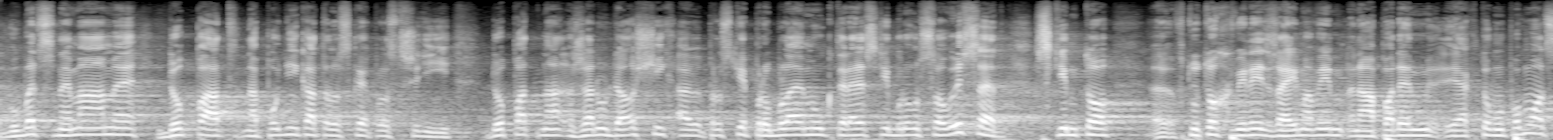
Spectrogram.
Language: Czech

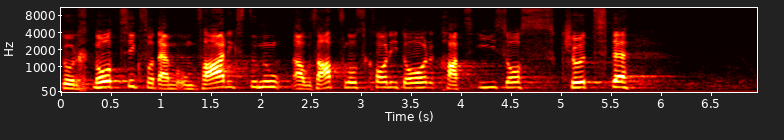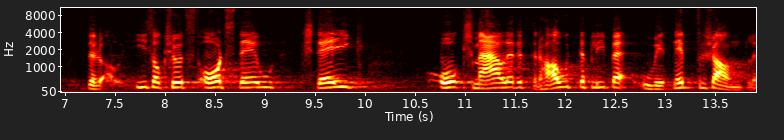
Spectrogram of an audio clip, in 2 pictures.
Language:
Swiss German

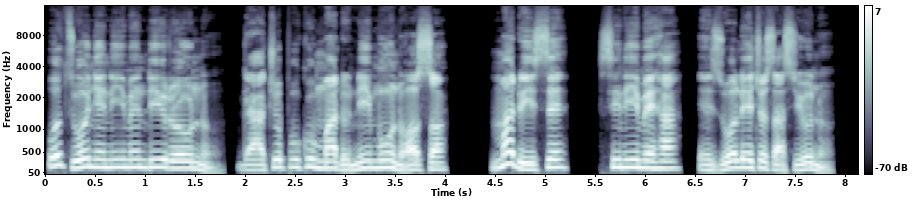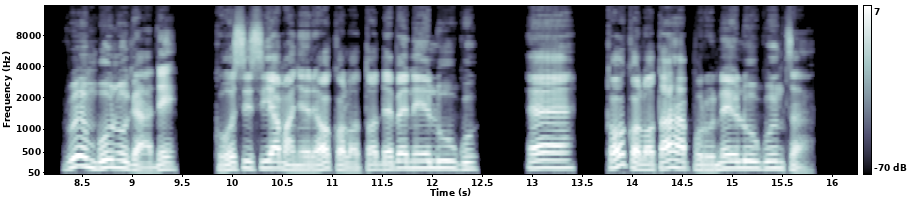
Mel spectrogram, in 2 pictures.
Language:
Igbo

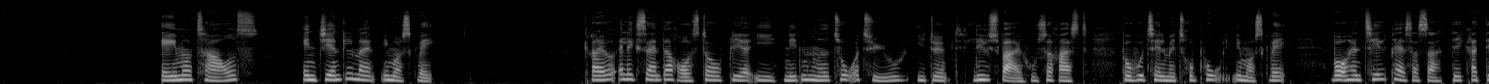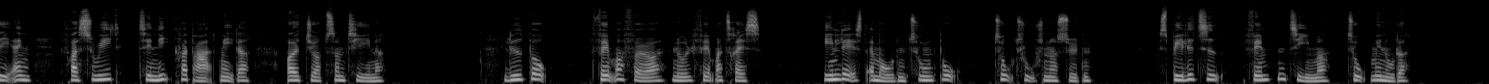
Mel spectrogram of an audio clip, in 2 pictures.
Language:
Danish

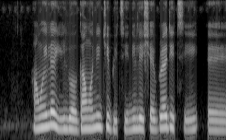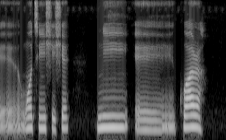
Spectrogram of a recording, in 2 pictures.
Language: Yoruba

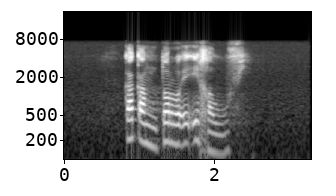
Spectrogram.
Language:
Tswana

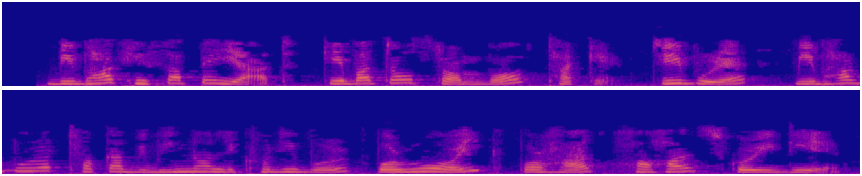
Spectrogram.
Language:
Assamese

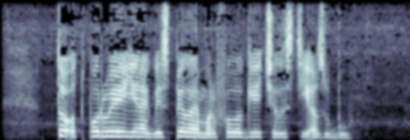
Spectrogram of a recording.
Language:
Czech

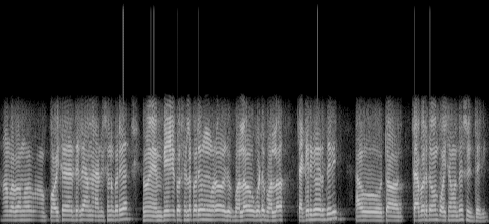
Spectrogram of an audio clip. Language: Odia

